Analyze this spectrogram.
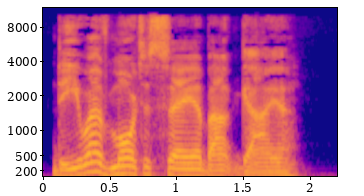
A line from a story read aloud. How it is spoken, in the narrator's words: with no ready answer, said irritably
